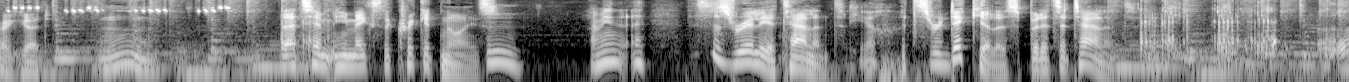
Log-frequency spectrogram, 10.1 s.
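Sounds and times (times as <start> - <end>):
speech: 0.0 - 10.1
person imitating a warthog with grunting snort: 0.8 - 1.2, 8.5 - 10.1.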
